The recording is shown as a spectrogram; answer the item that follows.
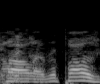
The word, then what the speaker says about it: Rapala: Yeah, no, the Rapala is correct, John. It is. No, you're saying it right. Yes. I admittedly. Yeah, I'm. But everybody, Rapala's good too.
